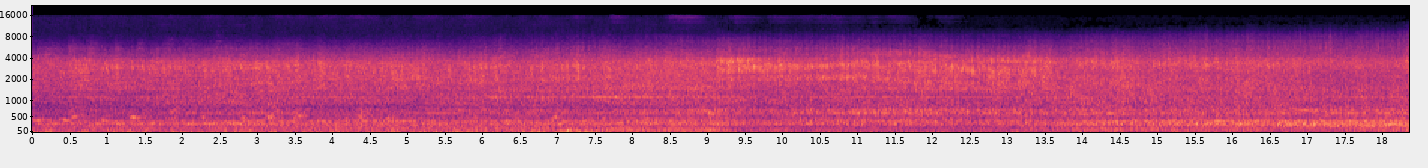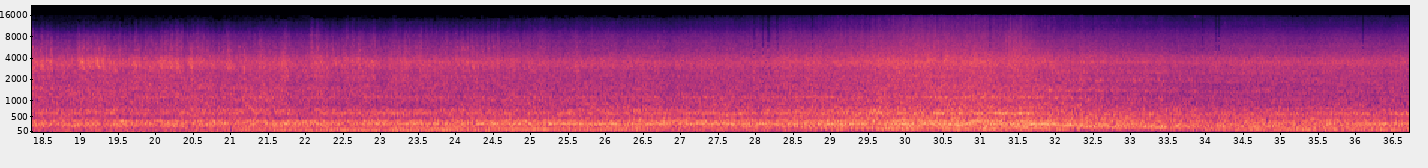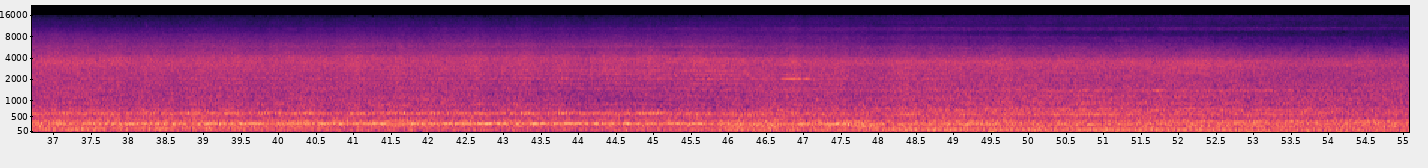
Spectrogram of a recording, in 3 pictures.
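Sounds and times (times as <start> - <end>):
locomotive engines droning: 0.0 - 55.0.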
